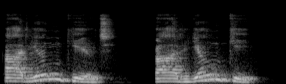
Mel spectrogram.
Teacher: निष्पन्न साली वनशालिनी जीव लोके, निष्पन्न साली वनशालिनी जीव लोके कार्यं किलज, देखिए यहाँ पे ऊपर रेफ भी है और बिंदी भी है, दोनों है, तो रेफ तो का के बाद लेंगे और य के ऊपर जो बिंदी है और आगे क है तो उस बिंदी का उच्चारण न निकलेगा।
